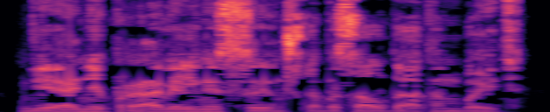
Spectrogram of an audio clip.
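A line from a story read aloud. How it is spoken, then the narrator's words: Stubborn grumble. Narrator (Russian): упрямо проворчал камень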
